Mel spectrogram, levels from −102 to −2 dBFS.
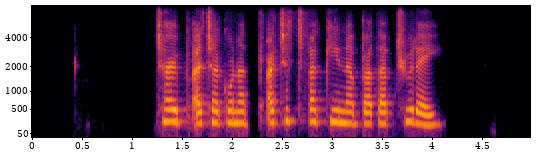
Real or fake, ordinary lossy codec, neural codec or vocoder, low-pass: fake; Opus, 16 kbps; codec, 16 kHz, 2 kbps, X-Codec, HuBERT features, trained on LibriSpeech; 7.2 kHz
